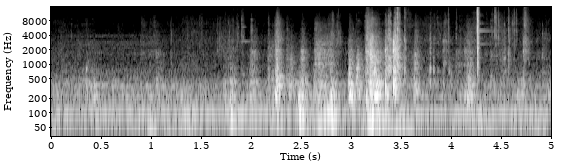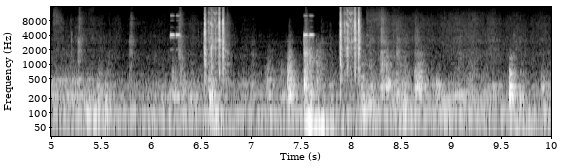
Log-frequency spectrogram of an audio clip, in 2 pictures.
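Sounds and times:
camera shutter firing: 6.6s - 6.8s, 7.9s - 8.2s.

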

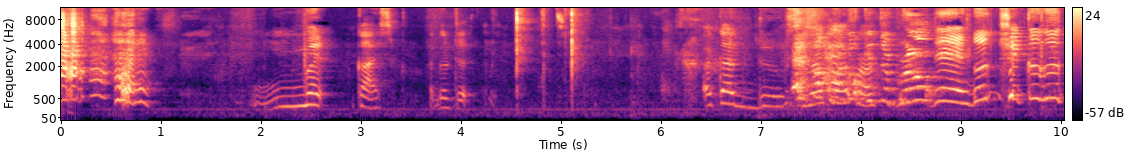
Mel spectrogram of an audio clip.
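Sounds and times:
finger snaps: 4.5s - 5.3s.

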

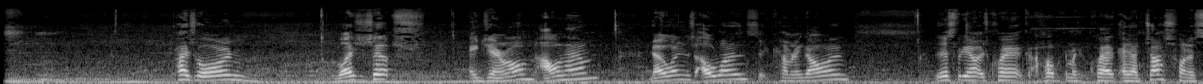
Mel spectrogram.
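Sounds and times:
car engine humming: 0.0s - 10.2s.

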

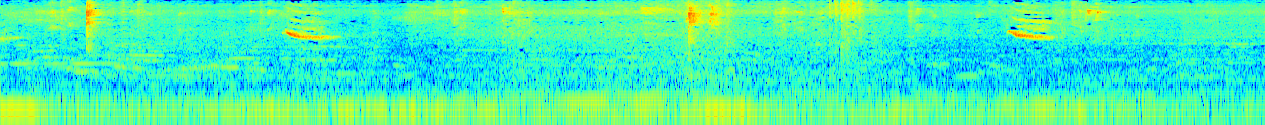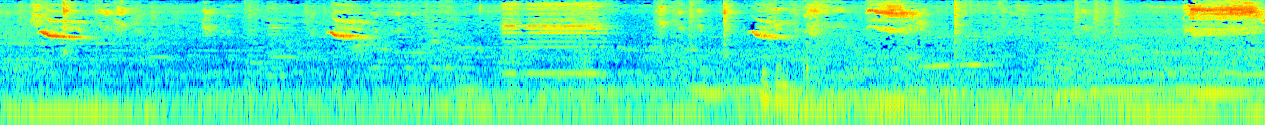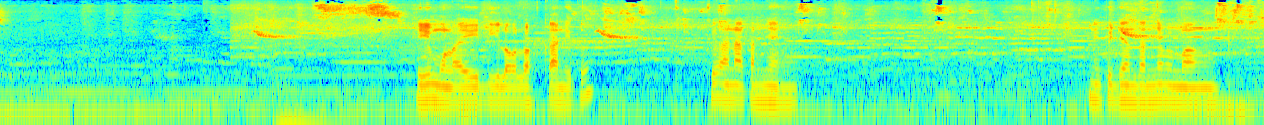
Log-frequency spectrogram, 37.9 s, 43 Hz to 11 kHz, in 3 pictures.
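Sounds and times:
bird chirping: 12.9s - 37.9s.

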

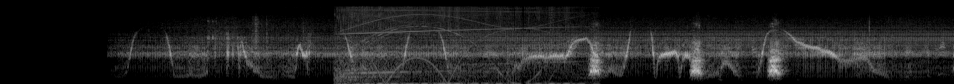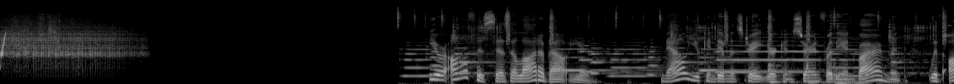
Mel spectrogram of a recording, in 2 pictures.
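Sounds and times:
synthesizer swoops and chirps: 3.4s - 9.7s.

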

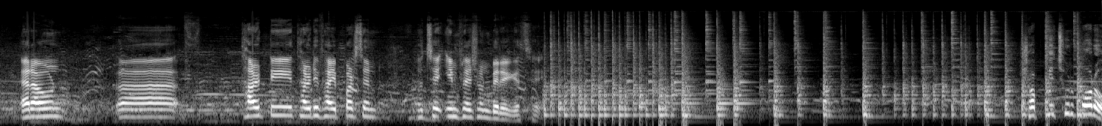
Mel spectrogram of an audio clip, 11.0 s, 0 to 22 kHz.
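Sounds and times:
barrel drum beaten with sticks: 5.4s - 11.0s.

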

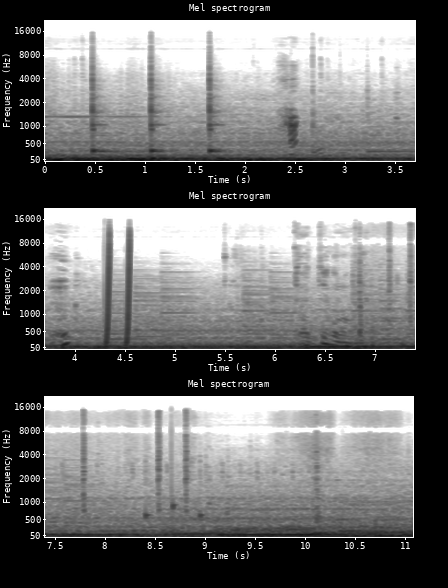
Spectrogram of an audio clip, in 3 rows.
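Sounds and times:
van engine rumble: 0.0s - 11.0s.

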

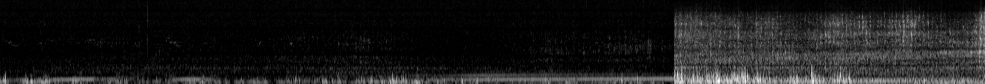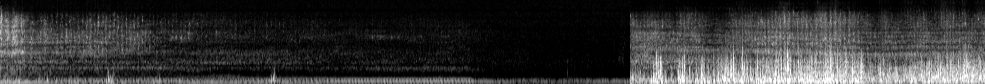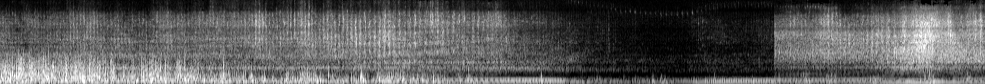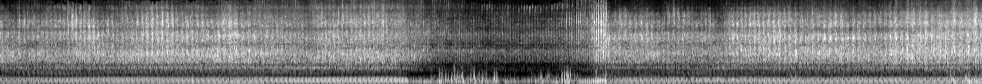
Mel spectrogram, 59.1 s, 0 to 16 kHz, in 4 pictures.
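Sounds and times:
propeller plane engine flying low: 0.0s - 59.0s.

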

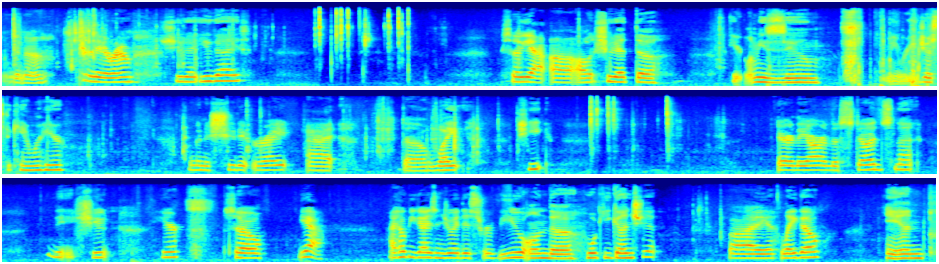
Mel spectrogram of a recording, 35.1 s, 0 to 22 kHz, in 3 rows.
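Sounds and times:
plastic bricks clicking and rattling: 0.2s - 5.2s, 16.2s - 17.7s, 19.0s - 20.8s.

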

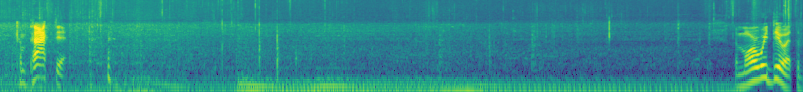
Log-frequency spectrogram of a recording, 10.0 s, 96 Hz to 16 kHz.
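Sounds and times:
pickup truck engine running low: 0.0s - 9.2s
twigs snapping under tyres: 0.2s - 4.5s, 5.2s - 10.0s.

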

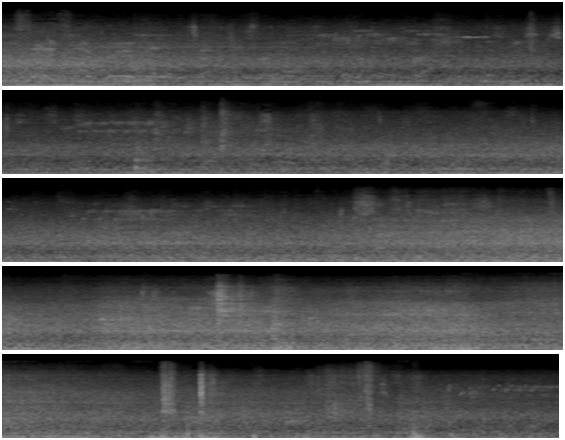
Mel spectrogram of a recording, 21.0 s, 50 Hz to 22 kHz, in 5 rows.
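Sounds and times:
vehicle engine and tyre noise passing: 9.7s - 20.9s.

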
